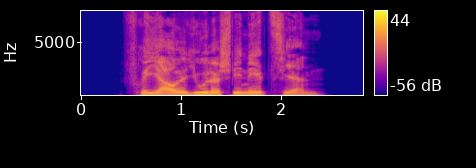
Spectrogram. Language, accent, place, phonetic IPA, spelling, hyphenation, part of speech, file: German, Germany, Berlin, [fʁiˌaʊ̯l juːlɪʃ veˈneːt͡si̯ən], Friaul-Julisch Venetien, Fri‧aul-Ju‧lisch Ve‧ne‧ti‧en, proper noun, De-Friaul-Julisch Venetien.ogg
- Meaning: Friuli-Venezia Giulia (an autonomous region in northern Italy)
